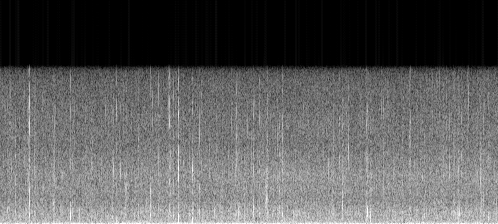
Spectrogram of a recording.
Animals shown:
forest ambience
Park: Acadia National Park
